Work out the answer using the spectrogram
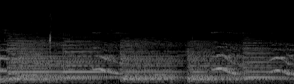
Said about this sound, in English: Isn't this the second time we've had like a dog that's tried to pretend he can sing?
